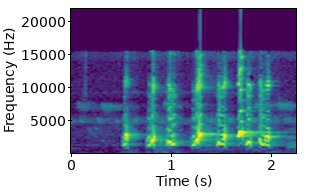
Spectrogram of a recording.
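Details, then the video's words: Bubbly, chattering song of a stripe-throated bulbul, a dok-style phrase: seven or eight rich, slurred notes in quick succession over about one and a half seconds, mellow and liquid with no other sounds. "เสียงต่อนกดอกแตงEp.99 เปิดดอกเน้นๆ"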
